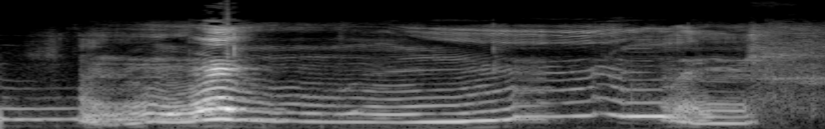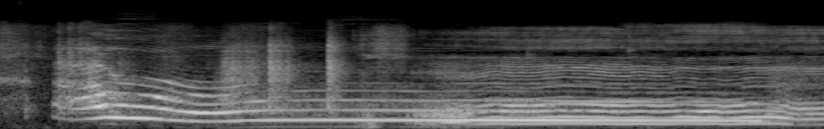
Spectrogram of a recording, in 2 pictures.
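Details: Pet Boxer howling and talking with its owner in a small room: bending, wavering howls with yelping onsets, a short break, then a long steady howl joined by a second, lower sustained tone.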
